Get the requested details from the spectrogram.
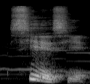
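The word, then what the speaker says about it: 谢谢: Donc pour merci, sié. Attention, là, la deuxième syllabe perd son ton. Sié. On ne dira pas sié, mais sié.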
